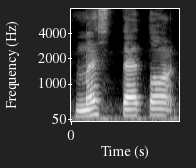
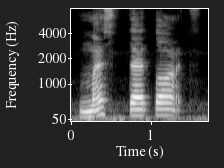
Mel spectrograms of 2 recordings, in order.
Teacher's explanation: Ta mati ini hamas, ada anginnya.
